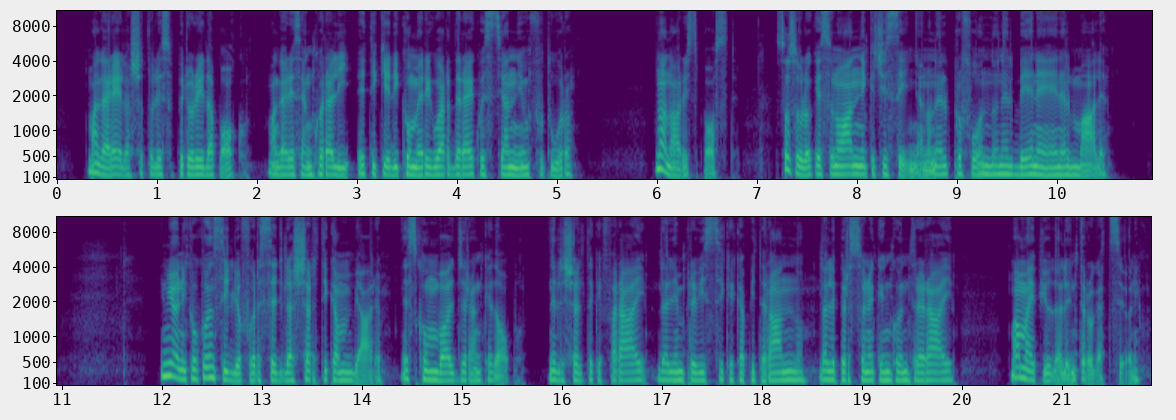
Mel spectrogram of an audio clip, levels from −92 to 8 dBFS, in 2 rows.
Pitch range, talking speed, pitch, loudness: 150-160 Hz, 185 wpm, 155 Hz, -27 LUFS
